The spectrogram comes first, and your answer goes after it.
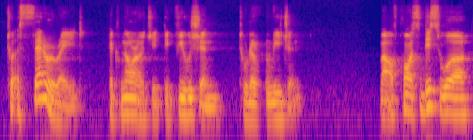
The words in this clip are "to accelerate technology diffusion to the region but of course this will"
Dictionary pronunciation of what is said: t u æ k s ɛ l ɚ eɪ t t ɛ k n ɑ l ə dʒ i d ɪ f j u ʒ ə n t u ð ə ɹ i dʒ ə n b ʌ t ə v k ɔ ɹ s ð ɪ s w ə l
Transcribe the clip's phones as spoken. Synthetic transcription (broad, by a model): t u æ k s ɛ l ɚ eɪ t t ɛ k n ɑ l ə dʒ i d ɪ f j u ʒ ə n t u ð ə ɹ i dʒ ə n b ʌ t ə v k ɔ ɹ s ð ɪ s w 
